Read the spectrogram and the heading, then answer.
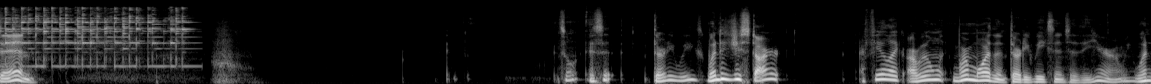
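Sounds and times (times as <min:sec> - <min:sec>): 
speech: 0:00.0 - 0:00.4, 0:05.6 - 0:07.9, 0:08.6 - 0:11.5
bell ringing: 0:00.0 - 0:02.1.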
